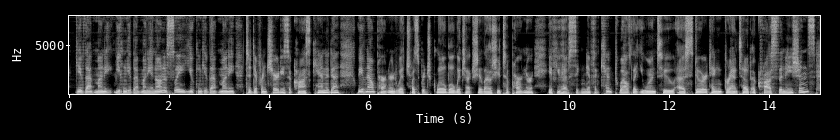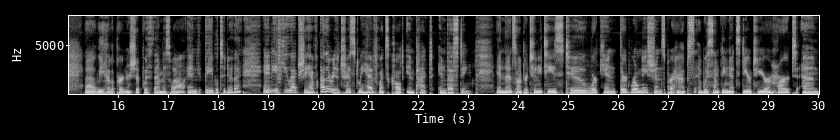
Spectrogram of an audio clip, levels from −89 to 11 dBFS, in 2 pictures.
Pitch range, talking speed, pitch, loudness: 120-145 Hz, 190 wpm, 130 Hz, -15 LUFS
